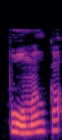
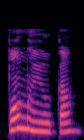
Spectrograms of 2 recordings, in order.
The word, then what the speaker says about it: помилка: їх наголос читання завдання помилка або помилка Як бачите Останнє слово може мати два наголоси і це є правильним якщо Ми змінимо це слово на помилки то в нас буде інше наголос який буде падати на останній склад помилки перепишіть будь ласка ці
